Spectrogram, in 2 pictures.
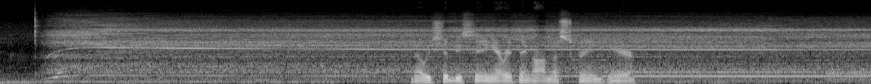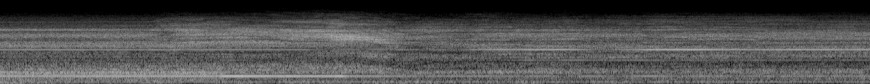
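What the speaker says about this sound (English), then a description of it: "Now we'll just turn on the blower" A steady electric blower, powered by a pure sine wave inverter drawing 2 amps at 120 volts, hums and whirs continuously throughout, with someone talking briefly over it partway through.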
